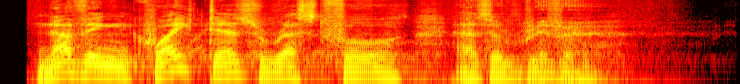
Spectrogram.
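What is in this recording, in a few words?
announcer spectator; Kleiner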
